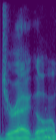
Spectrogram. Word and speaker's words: Drago: drago caitlin what's up i just said your name wrong no that was fine dicey drago i said drago did you say drago yeah it's fantastic what's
